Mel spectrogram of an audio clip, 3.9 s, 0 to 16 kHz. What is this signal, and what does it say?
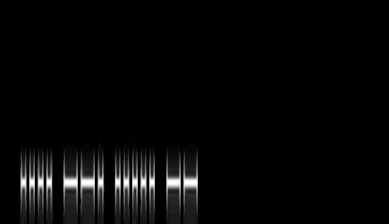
Morse code, heard as a keyed tone, about 28 wpm, 700 Hz. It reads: HG5M
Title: DXCC-100 Call Signs - 4 Characters - Repeated 2x - 28wpm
